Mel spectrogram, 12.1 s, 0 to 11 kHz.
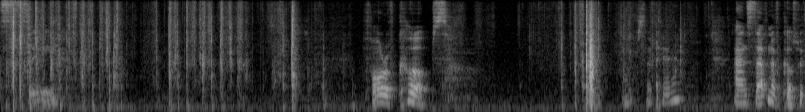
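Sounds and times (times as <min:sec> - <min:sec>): cards riffling and slapping: 0:00.0 - 0:05.0, 0:08.1 - 0:09.1.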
